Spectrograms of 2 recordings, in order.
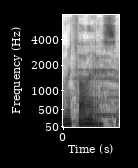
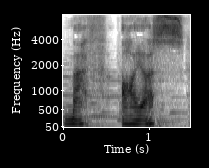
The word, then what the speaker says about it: Mathias: Gary Mathias, and you've written it phonetically there. Math, I, us.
